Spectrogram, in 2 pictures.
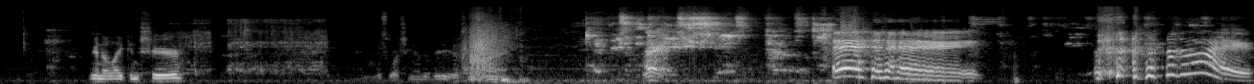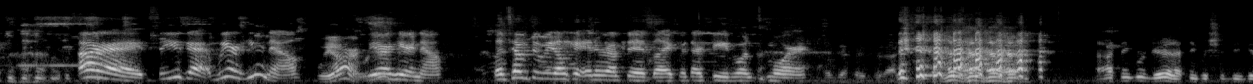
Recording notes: Here at Public House Heights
